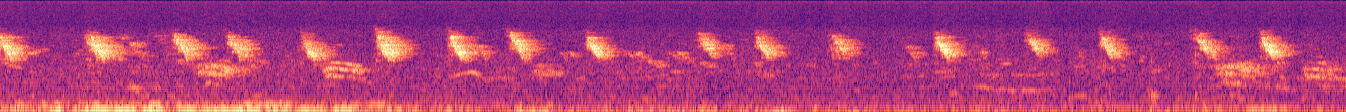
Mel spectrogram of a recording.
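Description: A small bird chirping faintly and repeatedly, about two short, slightly falling chirps a second.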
